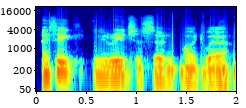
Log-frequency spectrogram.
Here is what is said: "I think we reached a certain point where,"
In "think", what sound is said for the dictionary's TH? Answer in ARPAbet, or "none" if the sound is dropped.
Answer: TH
